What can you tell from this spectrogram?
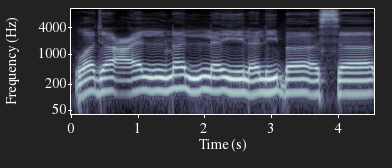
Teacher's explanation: سین سیٹی کی آواز نکالیں گے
